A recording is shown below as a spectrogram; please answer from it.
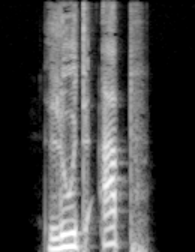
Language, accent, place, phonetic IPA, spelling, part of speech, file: German, Germany, Berlin, [ˌluːt ˈap], lud ab, verb, De-lud ab.ogg
- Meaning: first/third-person singular preterite of abladen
